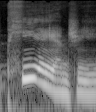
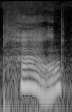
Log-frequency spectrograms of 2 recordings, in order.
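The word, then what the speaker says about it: 胖: And then P-A-N-G is not pang, but how is it pronounced? You got it. It's pronounced pang with an ah. Okay, so when you say somebody is fat, you would say that person is pang with an ah vowel.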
